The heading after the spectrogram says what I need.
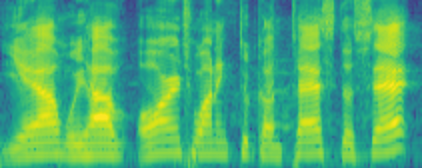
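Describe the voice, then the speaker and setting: Bright, crisp male surf announcer from Puerto Rico. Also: a little high, steady tone, measured pace. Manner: informal, chatty, switches into Spanish for asides. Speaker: local surf contest co-host and announcer. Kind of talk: casual live commentary and chat.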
